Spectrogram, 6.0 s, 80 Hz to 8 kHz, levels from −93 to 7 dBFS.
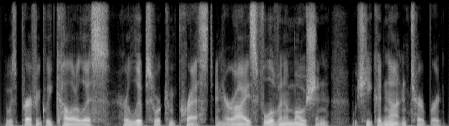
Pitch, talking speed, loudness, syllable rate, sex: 85 Hz, 200 wpm, -19 LUFS, 5.7 syllables/s, male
